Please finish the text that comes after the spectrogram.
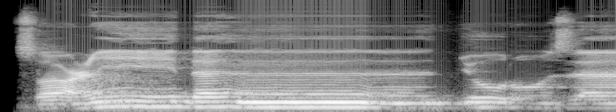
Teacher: Sehingga tanwinnya tidak dibaca jelas, tapi dibaca samar-samar. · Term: Ikhfa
